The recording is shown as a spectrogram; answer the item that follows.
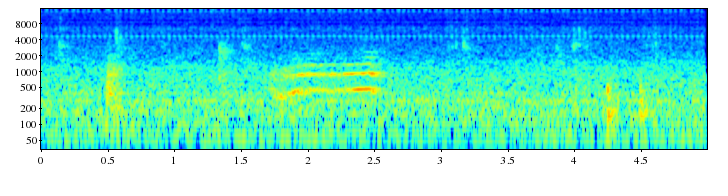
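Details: A domestic cat gives one drawn-out, level meow lasting under a second, with a faint tonal wavering; quiet room with a few soft clicks and taps around it.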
